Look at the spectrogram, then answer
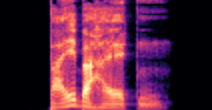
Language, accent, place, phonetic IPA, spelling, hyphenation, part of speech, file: German, Germany, Berlin, [ˈbaɪbəˌhaltn̩], beibehalten, bei‧be‧hal‧ten, verb, De-beibehalten.ogg
- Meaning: 1. to maintain, keep 2. to retain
